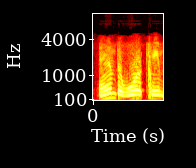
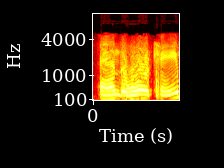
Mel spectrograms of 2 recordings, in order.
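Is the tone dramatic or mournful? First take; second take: mournful; dramatic. First: It is said sadly and mournfully. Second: It is said with great drama.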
